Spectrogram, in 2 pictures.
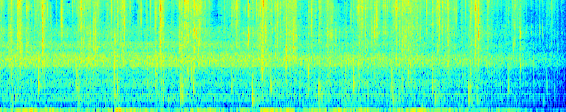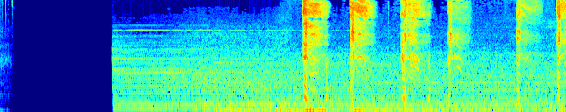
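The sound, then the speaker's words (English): Someone coughs and wheezes, struggling for breath amid dust and smoke. After a short silence, a series of sharp, harsh coughing bursts follows with no talking. “Honestly, I don't know why you're having a hard time breathing.”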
